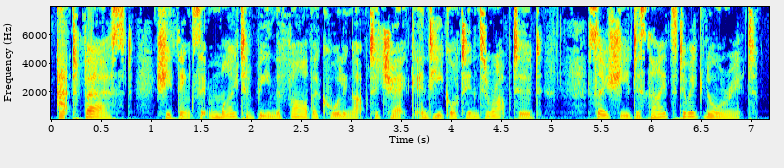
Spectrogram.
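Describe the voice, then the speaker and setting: A woman narrating a scripted horror story in a measured, suspenseful way. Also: lowish voice, a little mellow, dry recording.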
